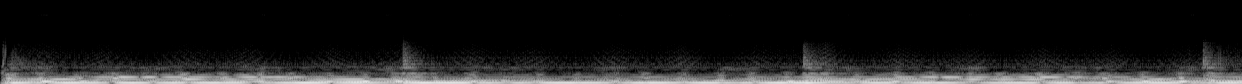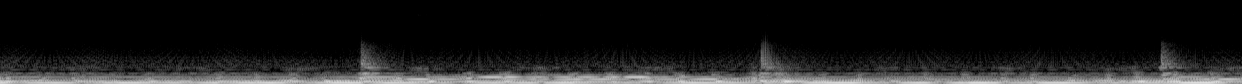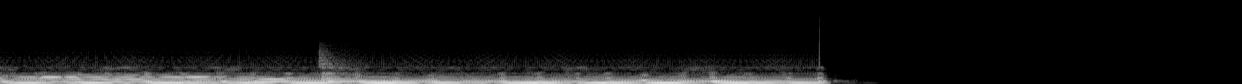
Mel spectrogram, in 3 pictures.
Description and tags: Freeze 4-Audio-55
The result of combining two free vst synths, for some reason it ended up sounding sort of tribal after processing it with a ****-ton of vsts.
algon, supertron, vst, tribal, soundscape, ambient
